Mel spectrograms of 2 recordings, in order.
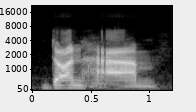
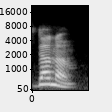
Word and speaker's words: Dunham: see done here my say Dunham done ham no the H is silent it's Dunham Donna yeah I know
